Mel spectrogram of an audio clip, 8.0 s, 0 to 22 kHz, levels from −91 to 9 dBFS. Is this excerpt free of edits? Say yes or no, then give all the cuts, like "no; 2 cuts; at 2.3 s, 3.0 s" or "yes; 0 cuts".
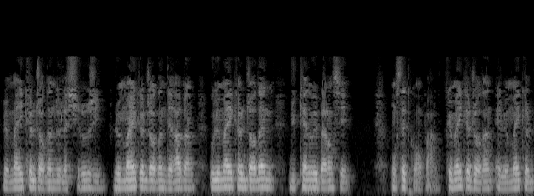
no; 2 cuts; at 1.6 s, 6.7 s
